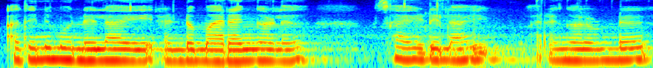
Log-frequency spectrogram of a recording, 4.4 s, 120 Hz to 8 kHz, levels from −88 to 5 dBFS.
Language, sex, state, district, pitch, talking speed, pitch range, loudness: Malayalam, female, Kerala, Kozhikode, 195 Hz, 85 wpm, 185-200 Hz, -14 LUFS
